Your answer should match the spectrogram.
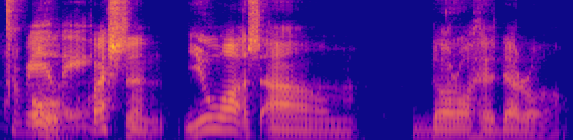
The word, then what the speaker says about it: Dorohedoro: You watched Dorohedero, right? Am I saying it right? Dorohedoro?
